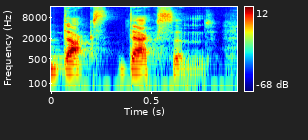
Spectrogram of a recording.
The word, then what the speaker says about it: Dachshund: So I have a dachshund. And which is a funny word in English because it's basically a German word, just English with an English pronunciation. In German, it's Dachshund. Even more.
